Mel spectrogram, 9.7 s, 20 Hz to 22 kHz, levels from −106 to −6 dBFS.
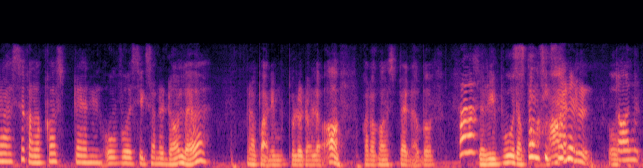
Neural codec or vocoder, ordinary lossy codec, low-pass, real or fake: codec, 16 kHz, 4 kbps, FreqCodec, smaller model; none; none; fake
